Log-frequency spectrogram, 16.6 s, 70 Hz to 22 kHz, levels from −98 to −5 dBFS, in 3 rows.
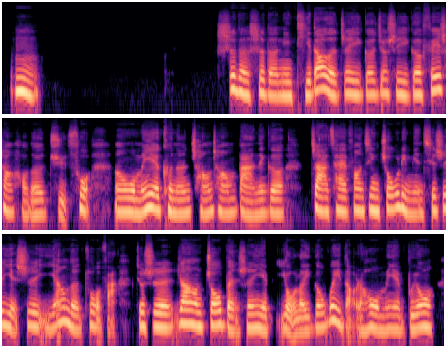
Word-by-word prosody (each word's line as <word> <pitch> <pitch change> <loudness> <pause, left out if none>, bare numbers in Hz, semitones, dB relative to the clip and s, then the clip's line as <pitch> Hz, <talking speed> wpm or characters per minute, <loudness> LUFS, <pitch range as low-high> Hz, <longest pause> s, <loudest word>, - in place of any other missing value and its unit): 嗯。 215 -4 +4 2.2
是 260 - +1
的 210 -5 +3
是 205 +3 -2
的， 190 -2 -1
你 185 0 -1
提 190 +3 -4
到 255 +5 +5
的 195 -5 +3
这 205 +2 -4
一 195 -1 -1
个 195 0 -3
就 210 +2 -4
是 200 0 -4
一 190 -1 -1
个 200 +2 +2
非 240 +5 +1
常 220 -8 -2
好 - - -7
的 165 - -2
举 165 -2 -7
措。 200 -3 -2 0.3
嗯， 185 0 +1
我 180 - +4
们 180 +4 +2
也 225 -2 +6
可 195 -1 0
能 170 0 -1
常 170 -1 -4
常 180 -2 -4
把 165 -5 0
那 170 +2 -4
个 170 -1 0 0.3
榨 195 -4 +3
菜 190 0 -1
放 195 +2 -1
进 195 0 0
粥 210 +4 +1
里 220 - +3
面， 165 -2 -5
其 195 +4 -3
实 215 +3 -2
也 190 -5 +1
是 200 +3 -2
一 190 -2 -7
样 245 +6 +1
的 180 -5 +3
做 200 +3 -3
法， - - -7 0.2
就 - - -1
是 190 -1 +3
让 220 -3 +5
粥 210 +1 +4
本 175 -6 +1
身 185 0 0
也 165 -2 0
有 165 -4 0
了 150 +1 +1
一 - - -6
个 185 +2 0
味 255 +4 +3
道。 200 - -4
然 160 - -3
后 190 - +1
我 175 - +4
们 165 +1 -5
也 175 0 -2
不 170 +1 -5
用 190 +1 +3
190 Hz, 250 characters per minute, -22 LUFS, 175-205 Hz, 2.2 s, 也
